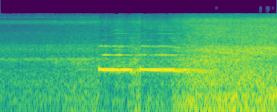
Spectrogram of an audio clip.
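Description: An electric high-speed train rushes through a station at speed.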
